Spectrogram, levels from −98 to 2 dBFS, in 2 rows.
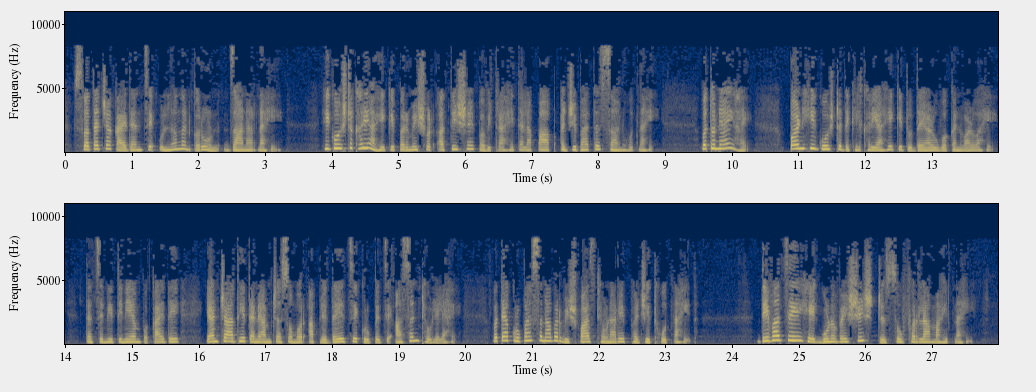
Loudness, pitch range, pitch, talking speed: -24 LUFS, 195-255 Hz, 210 Hz, 135 wpm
